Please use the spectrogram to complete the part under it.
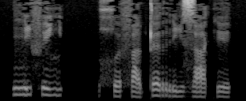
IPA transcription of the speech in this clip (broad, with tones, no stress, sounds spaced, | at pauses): n i˦ f ɪ˦ ʎ | χʷ ə˨ f a˨ ʈ ə˦ r i˨ z a˨ k ɪ˨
